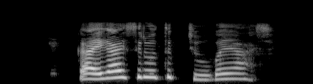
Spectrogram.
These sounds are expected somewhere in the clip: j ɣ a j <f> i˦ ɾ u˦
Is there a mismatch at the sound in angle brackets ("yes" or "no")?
yes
